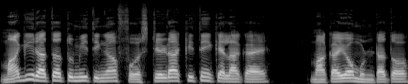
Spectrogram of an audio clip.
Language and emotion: Goan Konkani, neutral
